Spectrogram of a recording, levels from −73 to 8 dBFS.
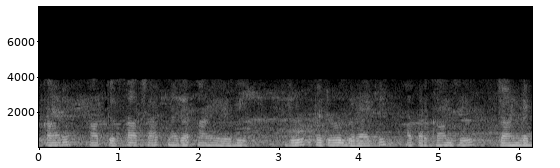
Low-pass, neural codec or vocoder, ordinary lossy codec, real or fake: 7.2 kHz; codec, 44.1 kHz, 7.8 kbps, Pupu-Codec; AAC, 16 kbps; fake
